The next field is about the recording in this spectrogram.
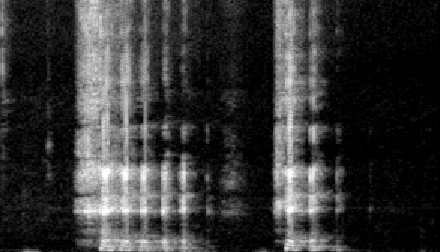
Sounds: Laughter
